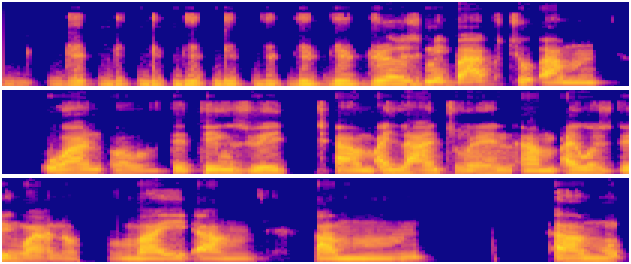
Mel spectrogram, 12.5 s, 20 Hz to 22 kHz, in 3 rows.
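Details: 23-year-old Kenyan man who has stammered since childhood, worsening at university; stuttering.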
